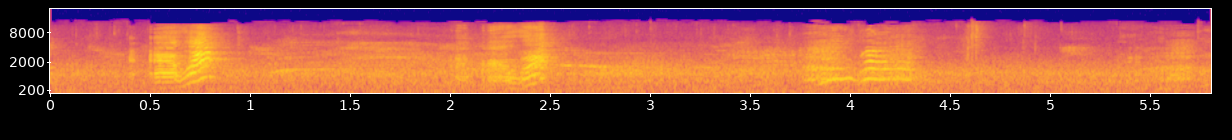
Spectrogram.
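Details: Talkative parrot producing scattered harsh, voice-like squawks and brief nasal bursts, with a short whistled note between, spread across several seconds with quiet gaps.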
